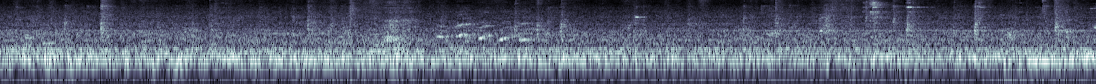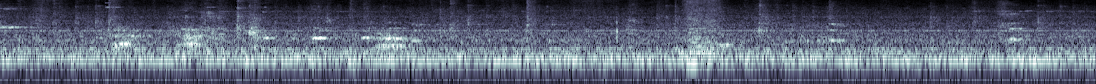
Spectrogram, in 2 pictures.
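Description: Dog paws scrabble and click on a hard floor.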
